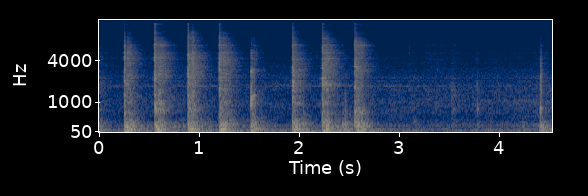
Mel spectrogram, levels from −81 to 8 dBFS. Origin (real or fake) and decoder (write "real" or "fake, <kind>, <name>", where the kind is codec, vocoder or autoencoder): fake, autoencoder, DAC-VAE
